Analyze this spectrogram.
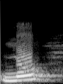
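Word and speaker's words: knee: जैसे एग्जांपल देखते हैं के एन डबल ई ये क नहीं है बल्कि ये नी है नी क नहीं है बेटा ये नी है नी मतलब घुटना होता है अगला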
